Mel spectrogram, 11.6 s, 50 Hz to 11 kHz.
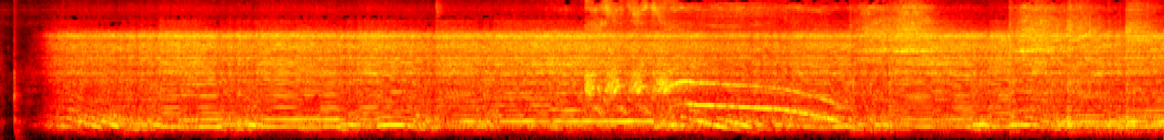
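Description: A loud, dense 1987 hard rock track, played as track number 3 on Rádio Maresia, plays steadily throughout, with distorted electric guitar and a swooping, pitch-bending guitar slide partway through.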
